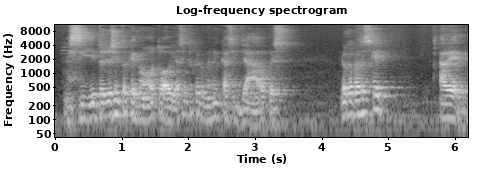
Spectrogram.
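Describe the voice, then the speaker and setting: A man with an Antioquian accent talks at a medium pitch and a moderate pace, with lively intonation and long, frequent pauses. Noticeable background noise and audible room echo are present. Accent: Antioquian (paisa) Spanish. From Antioquia, Colombia. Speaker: actor. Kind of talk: interview conversation. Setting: at home, casual recording.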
